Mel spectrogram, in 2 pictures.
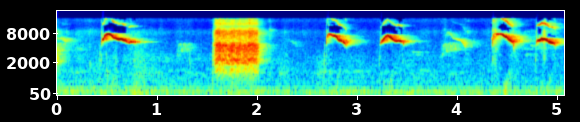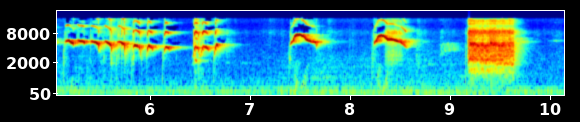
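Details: Greater green leafbird, a contest bird prepared for competition when slow to warm up, sings high whistled downslurred notes, a quick run of slurred trills, and two loud harsh rasping bursts.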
